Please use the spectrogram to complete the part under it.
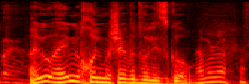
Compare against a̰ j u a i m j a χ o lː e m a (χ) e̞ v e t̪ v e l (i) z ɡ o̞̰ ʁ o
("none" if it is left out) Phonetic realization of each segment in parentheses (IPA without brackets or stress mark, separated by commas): ʃ, i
